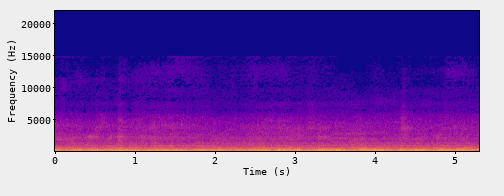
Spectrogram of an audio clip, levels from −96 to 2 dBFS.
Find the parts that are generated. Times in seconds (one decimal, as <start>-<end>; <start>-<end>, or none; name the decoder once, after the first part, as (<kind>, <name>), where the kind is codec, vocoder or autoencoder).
1.1-4.3 (codec, SNAC)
